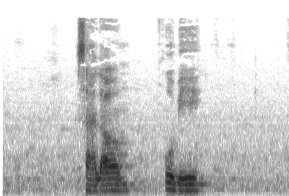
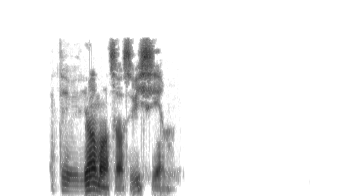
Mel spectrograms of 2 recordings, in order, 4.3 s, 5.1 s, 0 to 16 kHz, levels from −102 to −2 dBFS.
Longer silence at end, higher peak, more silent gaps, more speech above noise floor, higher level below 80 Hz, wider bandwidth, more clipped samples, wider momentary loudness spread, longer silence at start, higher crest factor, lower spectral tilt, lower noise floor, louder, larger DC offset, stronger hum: second, 1.25 s vs 2.7 s; second, -8 dBFS vs 0 dBFS; neither; second, 34 dB vs over 70 dB; first, -58 dBFS vs -66 dBFS; first, 11.5 kHz vs 7.8 kHz; neither; about the same, 17 LU vs 17 LU; first, 1.15 s vs 0.9 s; second, 18 dB vs 24 dB; first, -5.5 dB/octave vs -3 dB/octave; second, -56 dBFS vs under -90 dBFS; second, -23 LUFS vs -19 LUFS; neither; neither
